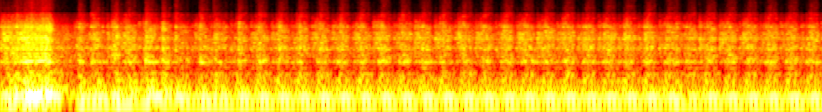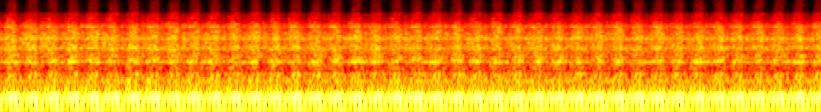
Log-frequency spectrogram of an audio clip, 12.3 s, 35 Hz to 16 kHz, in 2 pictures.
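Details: 1993 Ford F-350 7.3 IDI diesel cold start at about 15°F; cranks, catches and settles into a clattery idle with a slow, slightly uneven lope, a rough cold idle with no evident cause.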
